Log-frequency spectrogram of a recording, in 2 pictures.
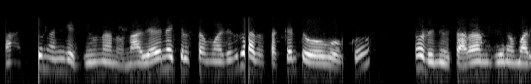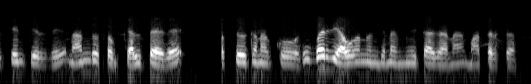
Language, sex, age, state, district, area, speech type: Kannada, male, 30-45, Karnataka, Raichur, rural, conversation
